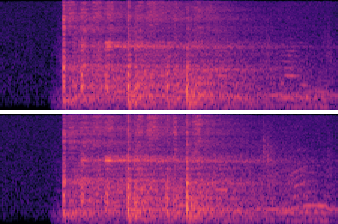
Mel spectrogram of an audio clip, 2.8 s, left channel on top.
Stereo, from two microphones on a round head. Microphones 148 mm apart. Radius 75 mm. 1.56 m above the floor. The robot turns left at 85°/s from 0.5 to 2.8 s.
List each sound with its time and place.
0.5 s writing: 25° left (ahead or behind), 1.6 m; by 1.8 s 70° right (ahead or behind), 1.6 m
